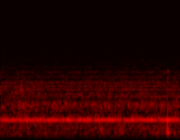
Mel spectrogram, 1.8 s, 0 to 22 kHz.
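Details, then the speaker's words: Anycubic i3 Mega-S 3D printer after fan upgrade, starting a print: only a faint steady soft hum under light hiss, no rattle; board fan runs quietly and healthy, far quieter than stock. "now that we should have most of the fan issues taken care of let's go ahead and start another print and just judge how loud the printer is now the board fan already started you can barely hear it running"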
